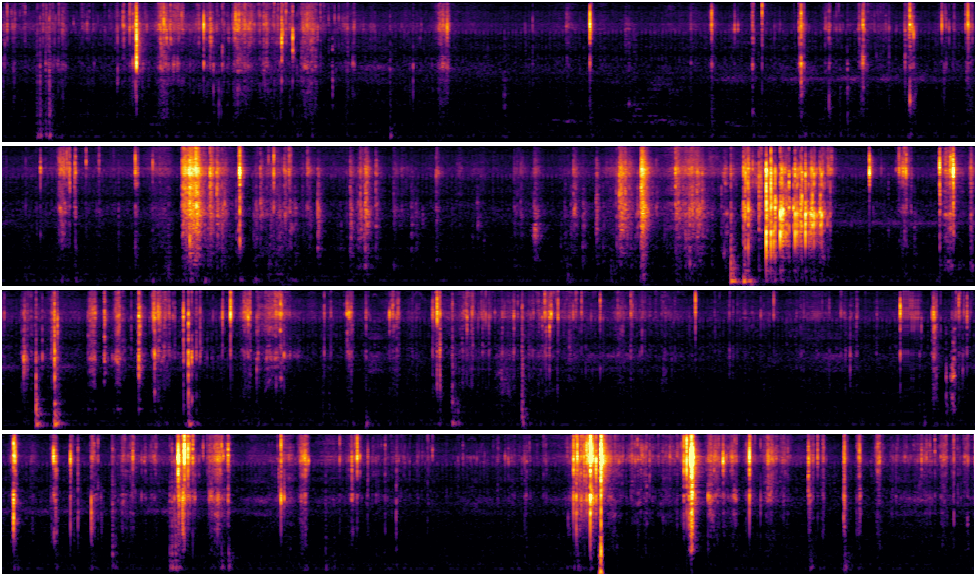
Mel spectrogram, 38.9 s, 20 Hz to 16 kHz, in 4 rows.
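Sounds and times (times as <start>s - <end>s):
sticky slime clicks and crackles: 34.3s - 38.9s.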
